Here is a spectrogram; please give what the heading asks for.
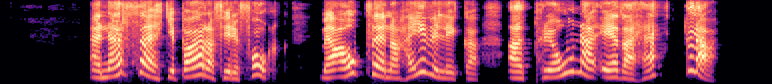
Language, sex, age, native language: Icelandic, female, 50-59, Icelandic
